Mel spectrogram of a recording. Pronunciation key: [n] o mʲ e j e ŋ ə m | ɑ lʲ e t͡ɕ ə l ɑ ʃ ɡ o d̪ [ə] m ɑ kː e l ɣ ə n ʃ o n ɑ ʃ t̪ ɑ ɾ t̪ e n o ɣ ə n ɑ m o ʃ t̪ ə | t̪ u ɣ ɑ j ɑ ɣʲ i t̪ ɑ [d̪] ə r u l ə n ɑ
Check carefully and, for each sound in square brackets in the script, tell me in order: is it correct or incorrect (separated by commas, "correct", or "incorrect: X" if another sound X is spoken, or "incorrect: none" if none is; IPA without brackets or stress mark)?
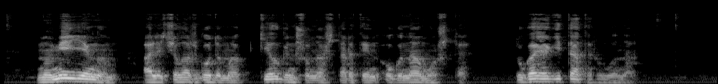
correct, correct, incorrect: t̪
